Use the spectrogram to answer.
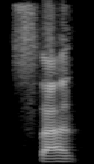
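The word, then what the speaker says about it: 三: means three right and the pronunciation is stan okay stan stan just like when you say the words suck okay the same s here okay and this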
